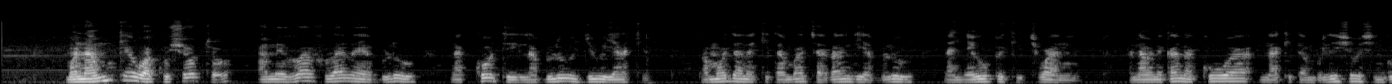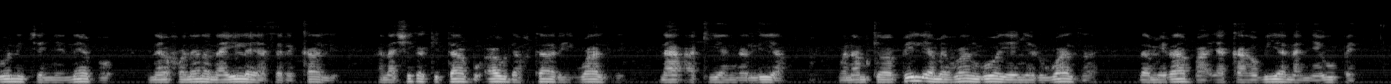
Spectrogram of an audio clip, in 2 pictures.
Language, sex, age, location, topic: Swahili, male, 36-49, Kisumu, health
